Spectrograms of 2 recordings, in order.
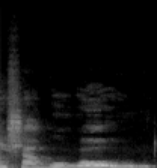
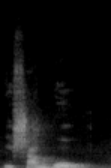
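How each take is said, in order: First: The final vowels are drawn apart like a howl. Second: The final vowels glide together in one breath. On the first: The speaker calls it wrong. "a gente não fala assim, parece que tá uivando" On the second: The speaker calls it right. "é um golpe de ar só"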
